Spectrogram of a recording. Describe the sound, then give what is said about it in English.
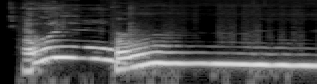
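A person imitates a wolf howl with their voice: a short rising-and-falling howl, then a second that rises and settles into a long, steady, mid-pitched tone. “so you encounter some wolves.”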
